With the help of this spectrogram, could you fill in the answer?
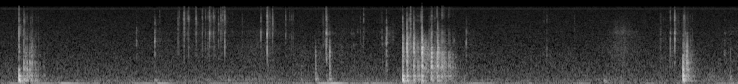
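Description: A bar of soap with a red coating, now mostly its pink inside, is shaved with a metal utility knife blade. Short scraping cuts are heard, with the louder strokes near the start, around four seconds, and near the end.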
